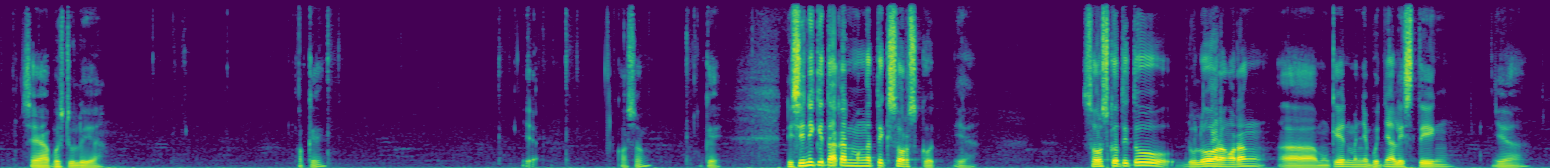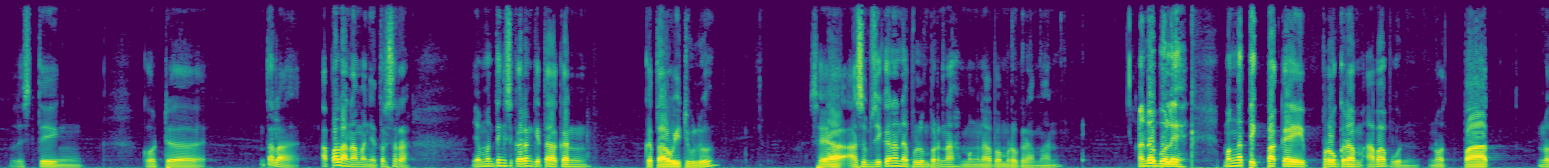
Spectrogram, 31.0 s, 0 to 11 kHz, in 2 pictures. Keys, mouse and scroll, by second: 0.0-0.7 typing, 1.8 shift+8, 3.4 Return, 5.1 ctrl+l, 5.5 ctrl+s, 5.8 ctrl+Return, 7.0 ctrl+l, 9.2-11.0 drag, 11.0-11.5 scroll up 2, 24.5-25.3 typing.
